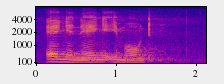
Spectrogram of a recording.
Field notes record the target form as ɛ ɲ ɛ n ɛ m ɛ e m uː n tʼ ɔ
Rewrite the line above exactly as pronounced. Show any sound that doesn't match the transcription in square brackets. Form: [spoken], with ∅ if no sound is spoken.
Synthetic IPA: ɛ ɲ ɛ n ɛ [ɲ] ɛ [i] m [ɔː] n tʼ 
